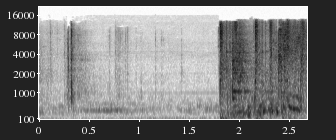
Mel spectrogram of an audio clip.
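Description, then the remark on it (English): Soft, low coos from a group of pigeons roosting on top of tall shelves in a DIY store murmur quietly at first, then a sudden loud burst of harsh, rushing noise takes over and continues to the end, like a commotion of wings. “He presses a button and is carried to the top of some lofty shelves where a group of pigeons are roosting.”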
